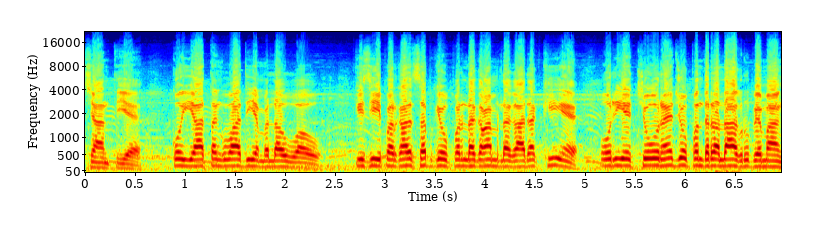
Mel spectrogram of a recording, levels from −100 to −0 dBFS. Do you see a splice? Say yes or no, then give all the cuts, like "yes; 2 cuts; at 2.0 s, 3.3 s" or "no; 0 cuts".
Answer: no; 0 cuts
